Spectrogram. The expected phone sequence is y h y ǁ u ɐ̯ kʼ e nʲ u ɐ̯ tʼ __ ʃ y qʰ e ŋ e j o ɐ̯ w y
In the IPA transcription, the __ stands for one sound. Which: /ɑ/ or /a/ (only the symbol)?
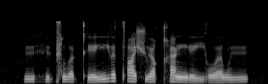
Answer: ɑ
